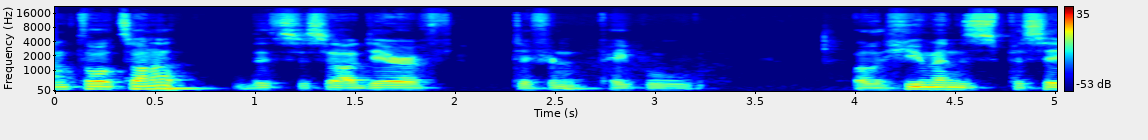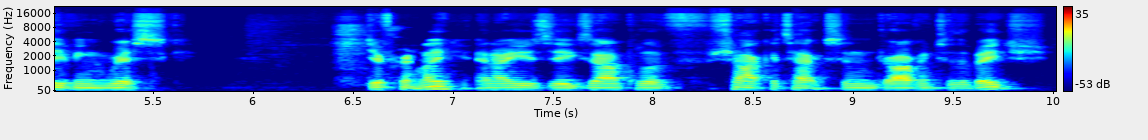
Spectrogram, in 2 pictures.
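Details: Adult male speaker; normal voice.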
